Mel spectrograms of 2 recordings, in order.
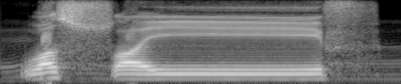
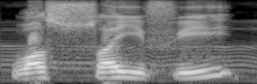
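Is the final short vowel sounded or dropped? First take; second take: dropped; sounded. First: The word ends on a consonant. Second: The word ends with a short vowel.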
